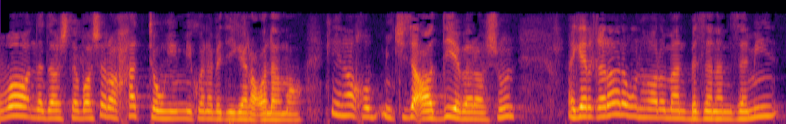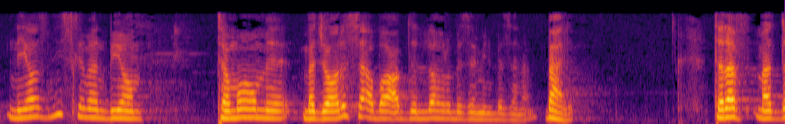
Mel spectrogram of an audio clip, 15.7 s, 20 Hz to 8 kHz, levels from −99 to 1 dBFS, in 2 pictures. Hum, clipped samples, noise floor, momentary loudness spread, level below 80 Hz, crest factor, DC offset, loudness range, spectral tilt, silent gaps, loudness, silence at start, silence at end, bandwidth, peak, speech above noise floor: none; under 0.1%; -64 dBFS; 11 LU; -58 dBFS; 20 dB; under 0.1%; 3 LU; -11.5 dB/octave; none; -21 LUFS; 0 s; 0 s; 5.8 kHz; 0 dBFS; 43 dB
